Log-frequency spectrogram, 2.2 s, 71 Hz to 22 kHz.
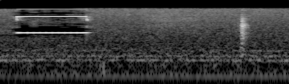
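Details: Sparton Model 67 vacuum tube radio: a single high ohmmeter continuity beep of about half a second after a broken wire connection was re-soldered several times, confirming the connection is now good.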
